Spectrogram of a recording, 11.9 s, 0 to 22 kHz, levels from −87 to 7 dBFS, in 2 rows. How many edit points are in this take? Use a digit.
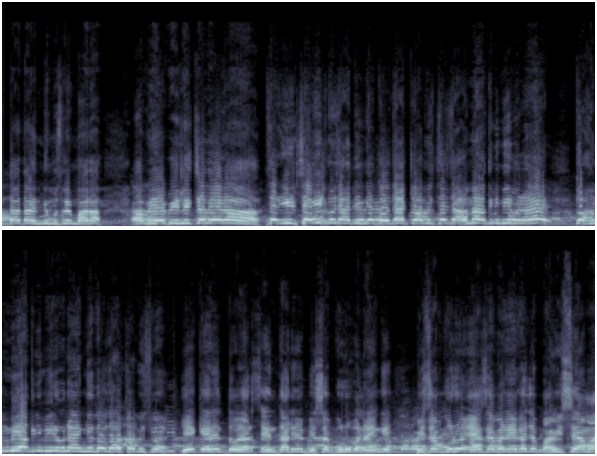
2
